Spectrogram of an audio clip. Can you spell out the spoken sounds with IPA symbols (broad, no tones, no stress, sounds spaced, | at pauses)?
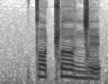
t̪ ɔ ǁ ɤ ŋ͡ǀ ɪ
